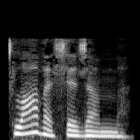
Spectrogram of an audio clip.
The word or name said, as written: slavicism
